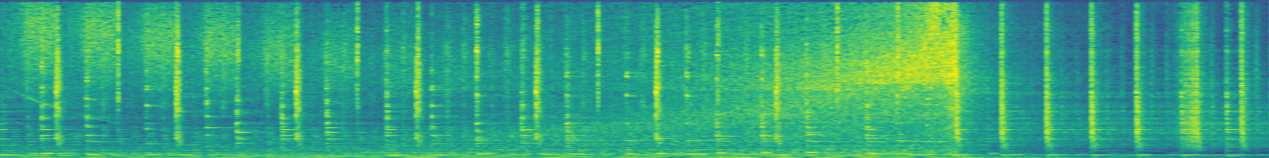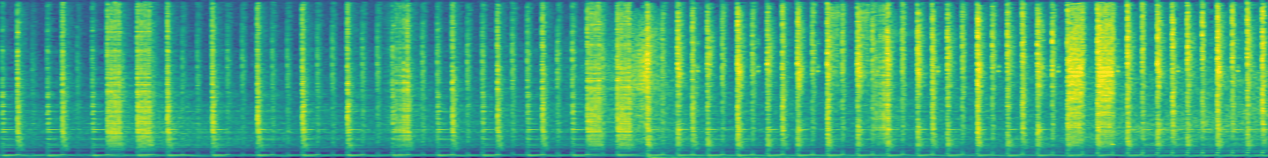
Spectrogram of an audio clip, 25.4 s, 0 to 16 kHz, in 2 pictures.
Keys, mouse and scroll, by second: 0.0 l, 0.2-1.6 middle drag, 1.6 r, 2.7 middle click, 3.4 r, 6.2-7.4 middle drag, 7.4 r, 8.0 middle click, 9.2-10.2 middle drag, 10.2 scroll up 2, 10.5 middle click, 11.3 e, 13.0 Tab, 13.7-15.1 right drag, 15.1 click, 15.4-15.9 middle drag, 17.1 middle drag, 17.4 Tab, 17.6-18.8 middle drag, 18.8 a, 18.9 a, 19.5 l, 20.3 Tab, 20.9 ctrl+i, 21.1 h, 21.2 Tab, 21.6 a, 21.8 a, 21.9 middle click, 22.3-22.9 scroll up 3, 22.6 shift+middle click, 22.9 middle click, 23.7 alt+click, 24.4 j.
